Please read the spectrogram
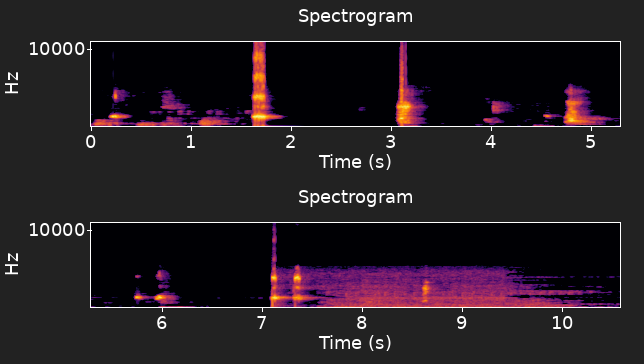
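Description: A series of short, sharp animal calls, about eight, spaced irregularly. The loudest comes a little under two seconds in, and a faint steady hiss runs through the last two seconds.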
